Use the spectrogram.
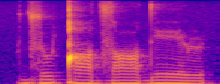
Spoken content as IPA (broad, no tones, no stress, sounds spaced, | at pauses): d͡z u ǃ ɑ d͡z ɑː d̪ ɪː ɭ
